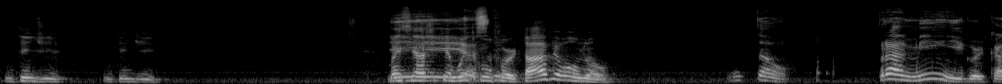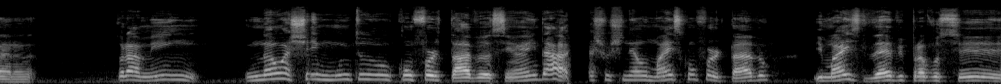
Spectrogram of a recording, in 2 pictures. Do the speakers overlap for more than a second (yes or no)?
yes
